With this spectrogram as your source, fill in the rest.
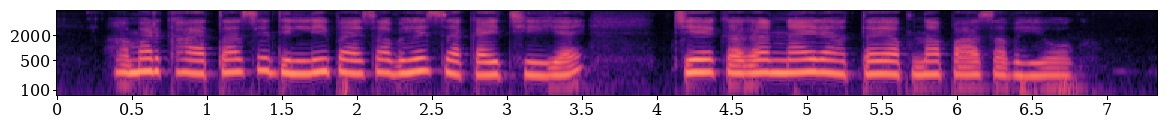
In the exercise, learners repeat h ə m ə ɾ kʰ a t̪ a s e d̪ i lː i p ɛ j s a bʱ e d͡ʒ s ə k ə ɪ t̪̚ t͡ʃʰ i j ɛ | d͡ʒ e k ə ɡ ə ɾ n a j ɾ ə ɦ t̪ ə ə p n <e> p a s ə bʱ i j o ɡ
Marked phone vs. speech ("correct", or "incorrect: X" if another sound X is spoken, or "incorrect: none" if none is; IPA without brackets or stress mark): incorrect: a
